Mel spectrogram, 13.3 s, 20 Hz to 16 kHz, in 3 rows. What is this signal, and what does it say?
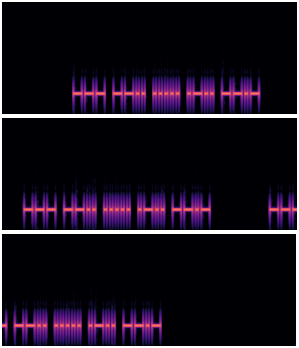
Morse code, heard as a keyed tone, about 28 wpm, 700 Hz. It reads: OZ5LQ OZ5LQ OZ5LQ
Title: DXCC-100 Call Signs - 5 Characters - Repeated 3x - 28wpm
